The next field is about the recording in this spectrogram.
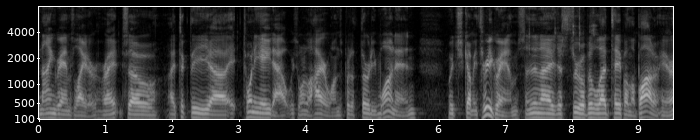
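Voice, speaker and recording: A man's medium-pitched voice at a very fast pace with hardly any pauses. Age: 60s. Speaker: golf club fitter. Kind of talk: casual chat.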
